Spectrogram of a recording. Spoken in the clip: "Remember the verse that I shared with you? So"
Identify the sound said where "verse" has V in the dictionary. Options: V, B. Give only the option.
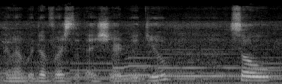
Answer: V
